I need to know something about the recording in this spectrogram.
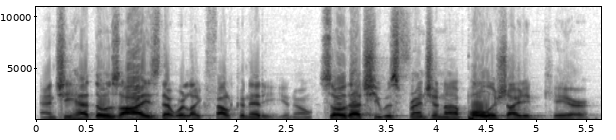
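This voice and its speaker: A man's voice: mid-range voice, lively intonation, normal speed. A male director chatting through stories in front of an audience, voice in an ordinary middle range. He often trips over his words and restarts them. His humor turns against himself. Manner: anecdotal, self-deprecating, restarts with stammered repeats. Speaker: film director. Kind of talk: storytelling talk at a public Q&A.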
